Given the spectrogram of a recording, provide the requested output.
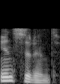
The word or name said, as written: incident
